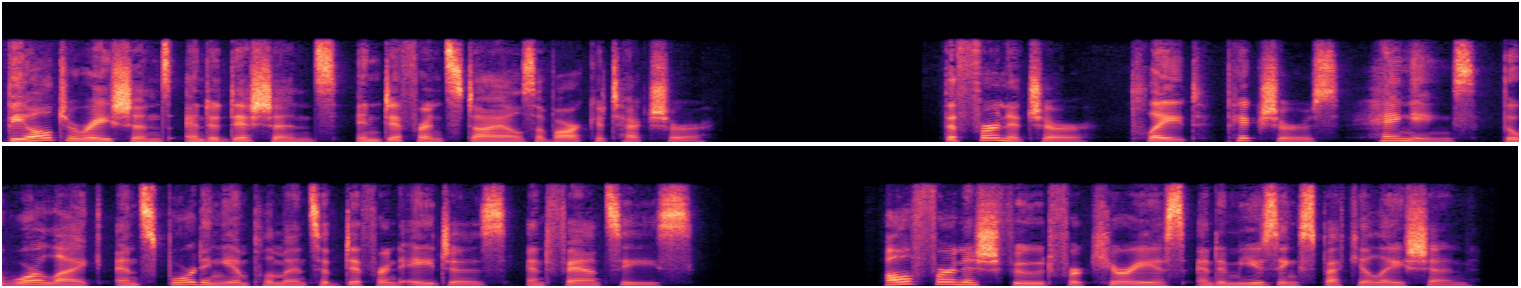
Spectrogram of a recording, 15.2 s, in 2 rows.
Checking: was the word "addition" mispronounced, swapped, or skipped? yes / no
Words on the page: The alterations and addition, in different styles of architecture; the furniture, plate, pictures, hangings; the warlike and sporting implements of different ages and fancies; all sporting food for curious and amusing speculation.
yes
